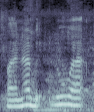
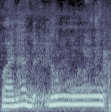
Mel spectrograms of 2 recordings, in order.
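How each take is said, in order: First: The word ends in a short vowel. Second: The word ends in a long vowel. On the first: The reading continues past this word. "Jika wasol dibaca pendek" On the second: The reading stops at this word. "jika waqaf dibaca panjang"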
